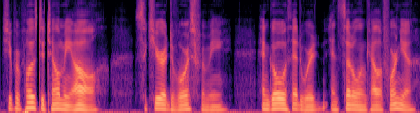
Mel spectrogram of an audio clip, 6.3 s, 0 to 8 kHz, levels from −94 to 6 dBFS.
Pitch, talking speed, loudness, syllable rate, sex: 115 Hz, 180 wpm, -17 LUFS, 5.6 syllables/s, male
